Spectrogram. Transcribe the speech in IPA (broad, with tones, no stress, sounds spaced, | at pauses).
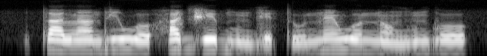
t a˧ l ã˧ d i˧ w o˨ h a˧ d͡ʒ e˧ b ũ˨ ɡ e˨ t u˨˦ n ɛ̃˦ w o˧ n ɔ̃˨ ɡ ũ˨˦ ɡ o˧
